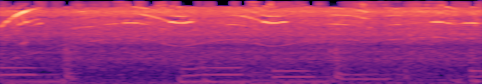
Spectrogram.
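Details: High-speed dental drill modifying taper on a central incisor PFM crown preparation during preparation evaluation; high-pitched whine rising and falling in brief bursts over background music.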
